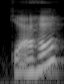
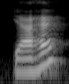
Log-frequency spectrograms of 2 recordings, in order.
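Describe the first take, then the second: No difference in how they are said.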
